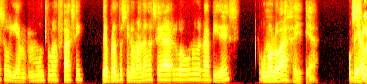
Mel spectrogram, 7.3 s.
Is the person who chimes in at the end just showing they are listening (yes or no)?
yes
